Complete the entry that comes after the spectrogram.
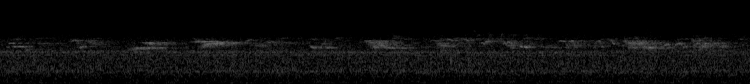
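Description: Songbirds chirping and singing outdoors, a string of short high phrases one after another over a steady faint background hiss.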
